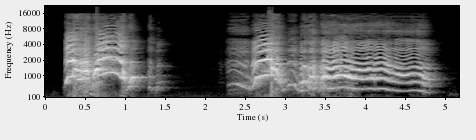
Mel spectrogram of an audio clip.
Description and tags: woman screaming in desperation dramatic intense
desperation, woman, intense, screaming, dramatic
